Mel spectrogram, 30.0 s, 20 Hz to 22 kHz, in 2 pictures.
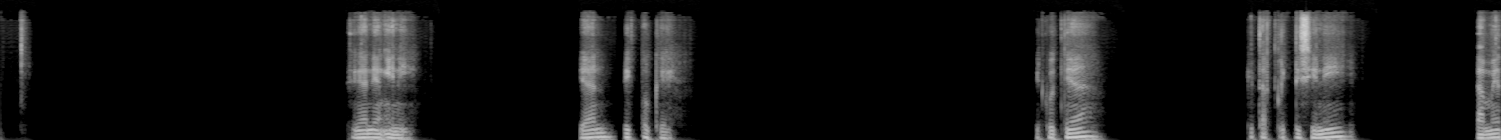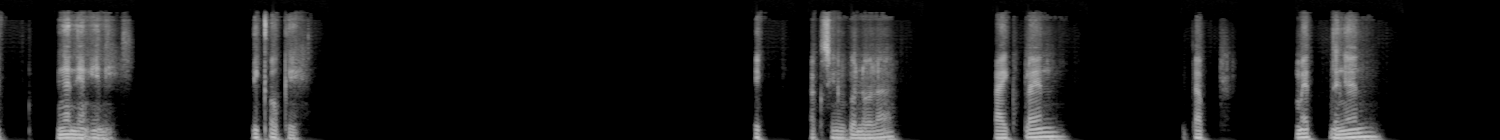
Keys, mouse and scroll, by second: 0.2 middle click, 1.2 middle click, 1.8 middle click, 1.8 scroll up 1, 2.0 scroll down 1, 2.2 middle click, 3.5 click, 5.0-6.1 middle drag, 6.7 middle click, 7.5 scroll down 1, 7.6 middle click, 7.6 scroll up 1, 7.7 scroll down 1, 8.7-9.3 scroll up 2, 9.3 middle click, 10.2-10.9 scroll down 2, 12.6 middle click, 13.6 middle click, 17.0 click, 17.9 middle click, 17.9-19.8 scroll down 4, 19.0 middle click, 19.8 middle click, 20.1 middle click, 20.2 middle click, 24.7 click, 25.9 scroll down 1, 26.6 scroll up 1, 27.2 middle click, 27.2-27.9 scroll down 2.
